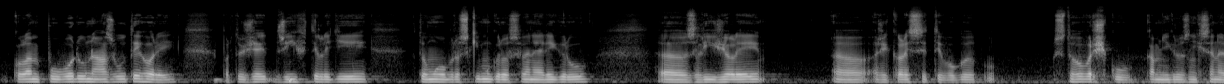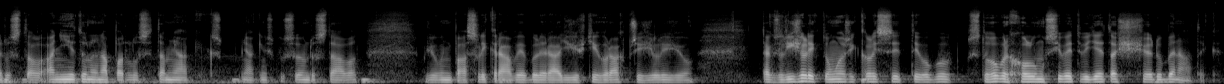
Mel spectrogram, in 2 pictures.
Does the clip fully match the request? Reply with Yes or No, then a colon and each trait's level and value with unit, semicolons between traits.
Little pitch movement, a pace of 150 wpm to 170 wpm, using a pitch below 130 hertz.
Yes: narrow, 2.0 semitones; average, 165 wpm; low, 115 Hz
